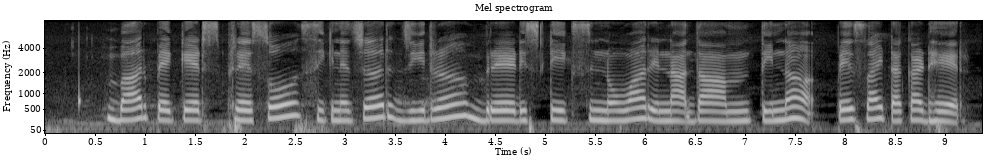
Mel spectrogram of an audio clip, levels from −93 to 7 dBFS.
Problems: none marked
